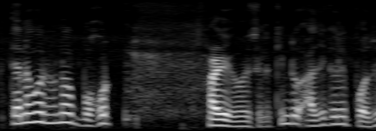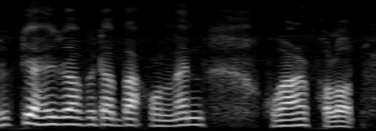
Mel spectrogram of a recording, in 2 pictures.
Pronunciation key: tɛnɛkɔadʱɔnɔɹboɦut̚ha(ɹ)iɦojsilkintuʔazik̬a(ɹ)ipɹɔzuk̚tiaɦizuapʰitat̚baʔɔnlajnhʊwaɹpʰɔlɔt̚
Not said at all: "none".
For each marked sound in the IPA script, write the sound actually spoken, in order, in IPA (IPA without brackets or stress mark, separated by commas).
ɹ, l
